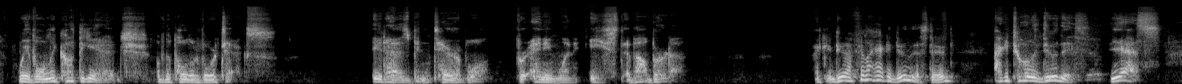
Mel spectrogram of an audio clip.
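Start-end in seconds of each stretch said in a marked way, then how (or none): 0.2-6.9 dramatic, mysterious movie-trailer narrator voice. Host reading a message aloud to viewers, in a mysterious cinematic voice. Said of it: "now I got to use my like mysterious cinematic voice".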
